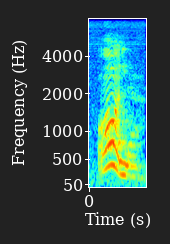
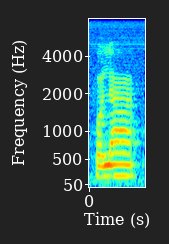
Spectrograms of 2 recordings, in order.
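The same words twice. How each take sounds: First: The melody sounds like a typical greeting. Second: The melody does not sound like a greeting. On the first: The speaker calls it right. "digo hola, ¿sí? Que es el saludo" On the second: The speaker calls it wrong. "Yo no digo hola"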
